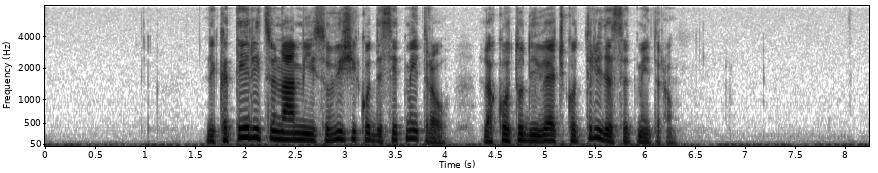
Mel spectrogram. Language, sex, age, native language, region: Slovenian, male, 50-59, Slovenian, Gorenjska region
